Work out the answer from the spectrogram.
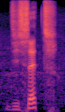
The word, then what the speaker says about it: un: Commençons par les nombres de 1 à 20. Tu peux répéter les nombres après moi. Premier nombre. 1. 1. Attention ici à la prononciation. Tu dois utiliser ton nez pour bien prononcer ce chiffre.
